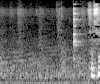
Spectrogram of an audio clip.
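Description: A metal fork clinks once, sharply, against a plate about one and a half seconds in, as it is set down; a woman's voice starts just after.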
